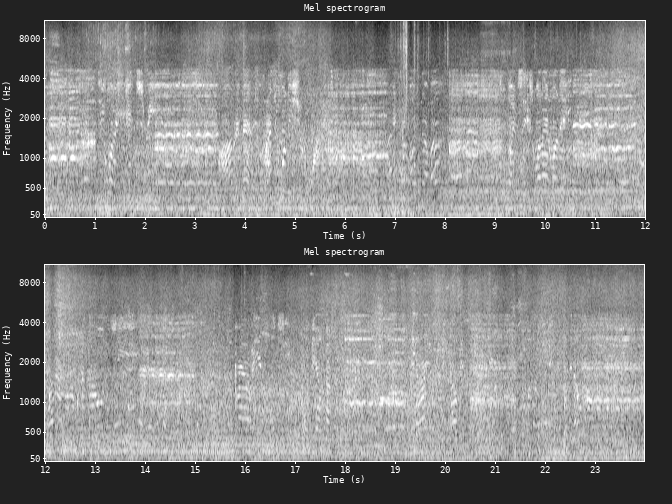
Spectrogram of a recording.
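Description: Engine and road noise from inside a moving vehicle, a steady low hum throughout, with people's voices over it.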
